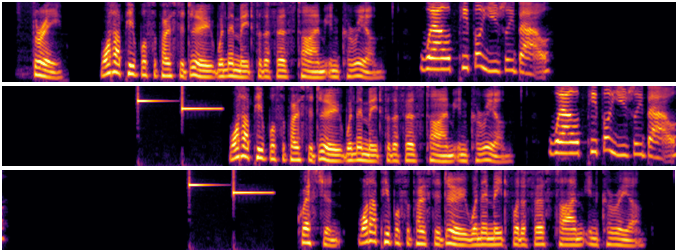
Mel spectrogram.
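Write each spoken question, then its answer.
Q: Question. What are people supposed to do when they meet for the first time in Korea?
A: They usually bow.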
